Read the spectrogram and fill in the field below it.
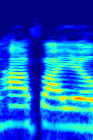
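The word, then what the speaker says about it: Raphael: a sun KO and I'm saying hael but it's spelled with an R that's how Brazilian names are pronounced the r is it has an a sound and it was it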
